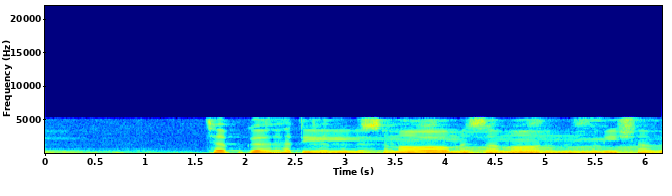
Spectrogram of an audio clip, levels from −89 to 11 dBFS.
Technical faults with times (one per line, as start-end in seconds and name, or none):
none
